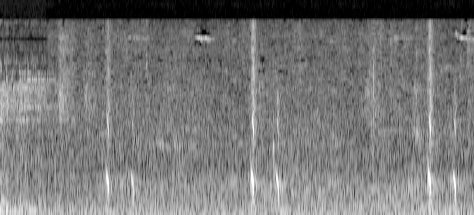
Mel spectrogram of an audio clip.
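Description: A phone chimes with short message alerts.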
